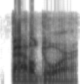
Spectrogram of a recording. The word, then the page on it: battledore: American English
